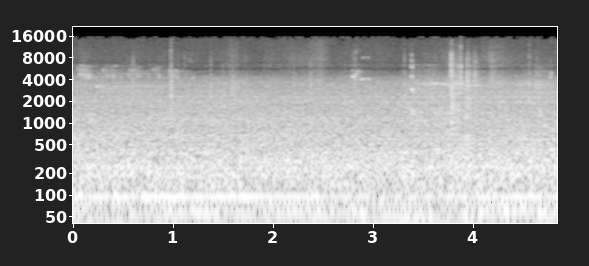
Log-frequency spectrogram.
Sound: none

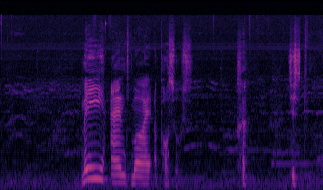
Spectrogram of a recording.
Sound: laugh

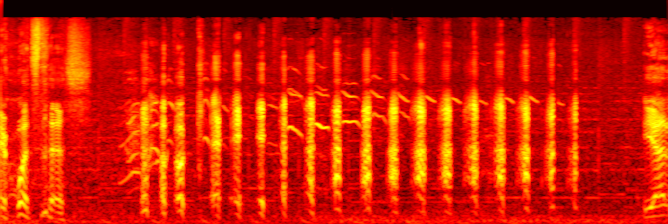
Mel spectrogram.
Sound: laughing

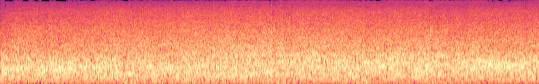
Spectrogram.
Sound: water rushing loudly

